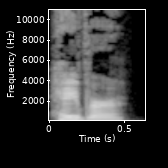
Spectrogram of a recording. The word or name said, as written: haver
